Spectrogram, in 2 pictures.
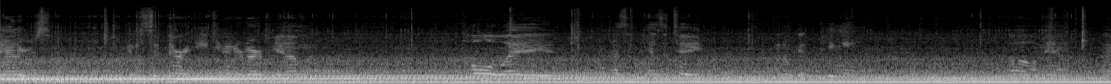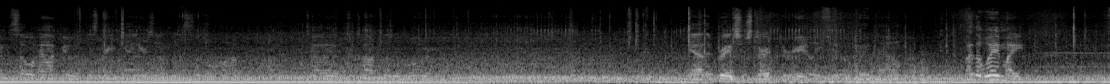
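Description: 1983 VW Rabbit GTI's engine and big exhaust droning steadily at low rpm while cruising, heard from inside the cabin. The note eases slightly lower in the first few seconds and changes about three-quarters of the way through as the car slows.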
